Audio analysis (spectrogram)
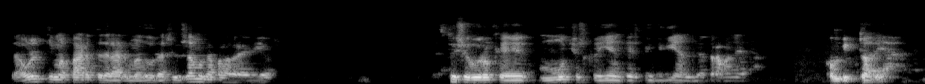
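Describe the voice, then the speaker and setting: A man preaching a sermon as pastor, emphatic, repeating phrases and asking rhetorical questions. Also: lowish voice. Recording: dull lo-fi recording.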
